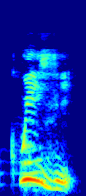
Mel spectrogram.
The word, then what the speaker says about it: KWZ: name for it and she was calling quezy and uh many people in Canada was calling quey so I know that also some people in United States pronounce it quezy I think it's a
